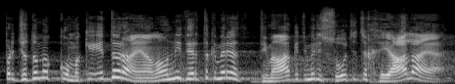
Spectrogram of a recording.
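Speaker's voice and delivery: high-pitched earnest explanation; acted impassioned confession; fervent realisation. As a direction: press the new insight with rising fervour. Craftsman explains his change of heart.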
